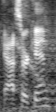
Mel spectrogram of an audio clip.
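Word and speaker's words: Kasrkin: Cassarkin.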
